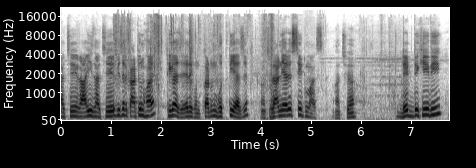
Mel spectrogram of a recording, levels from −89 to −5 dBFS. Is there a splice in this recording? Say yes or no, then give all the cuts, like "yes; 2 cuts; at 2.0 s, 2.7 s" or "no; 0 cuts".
yes; 1 cut; at 1.1 s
